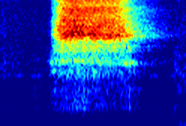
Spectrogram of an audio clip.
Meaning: contraction of des
- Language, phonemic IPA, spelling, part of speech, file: Dutch, /s/, 's, article, Nl-'s.ogg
